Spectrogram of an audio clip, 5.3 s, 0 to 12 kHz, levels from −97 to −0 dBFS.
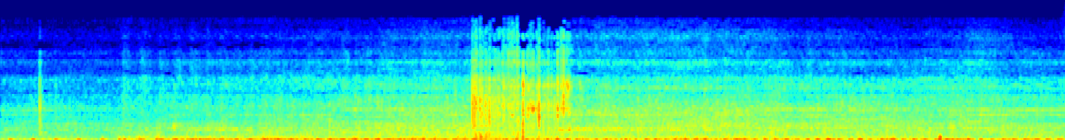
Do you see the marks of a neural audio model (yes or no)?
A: yes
